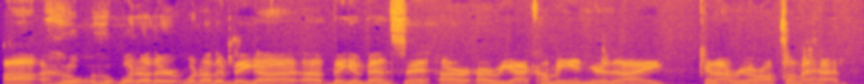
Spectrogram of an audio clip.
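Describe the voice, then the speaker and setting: A man hosting an interview, excitable and stumbling over his words. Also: medium pitch, a little fast, slight background noise, rough recording. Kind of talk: casual interview.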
